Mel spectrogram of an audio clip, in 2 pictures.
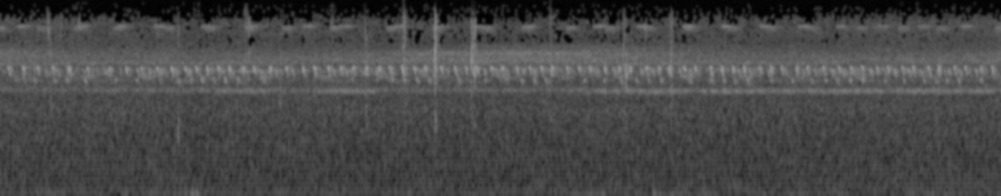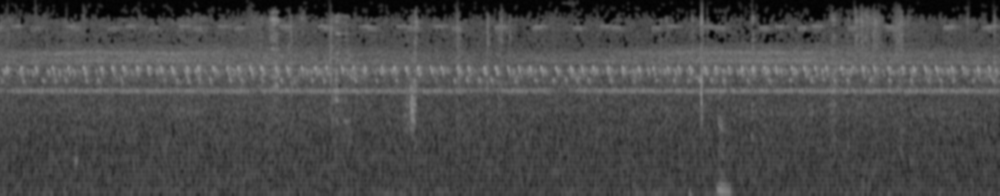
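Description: Night-time forest insect chorus: a rapid, evenly pulsing high chirp over a steady high whine, going on unbroken. A few faint clicks come through now and then.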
